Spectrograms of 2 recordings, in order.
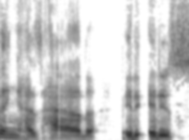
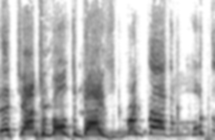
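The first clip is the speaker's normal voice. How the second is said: put-on heavy Boston accent at a very high pitch; 4 dB louder than usual. Retelling a man on Boston radio complaining about a film told out of sequence, thick Boston accent. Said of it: "in a thick Boston accent".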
